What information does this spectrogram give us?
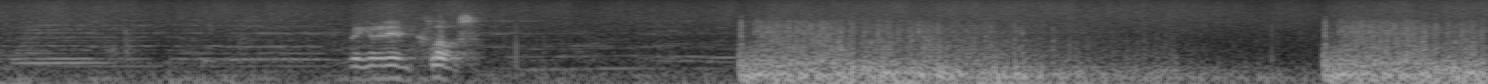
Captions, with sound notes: Bring it in close. (explosions booming)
